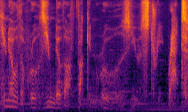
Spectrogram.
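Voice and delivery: deep, low character voice. Describing a scene to listeners, voicing a man they hear, deep voice. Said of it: "you hear a deep voice just".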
